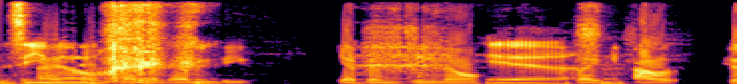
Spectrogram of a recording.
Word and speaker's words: Benzino: because I was literally listening to like the Ben Enzo, I think that's how you say his name, Benzino.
